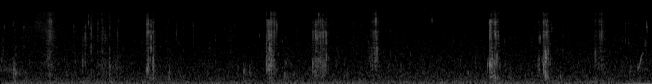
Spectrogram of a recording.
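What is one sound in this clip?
An animal laps water at close range.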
